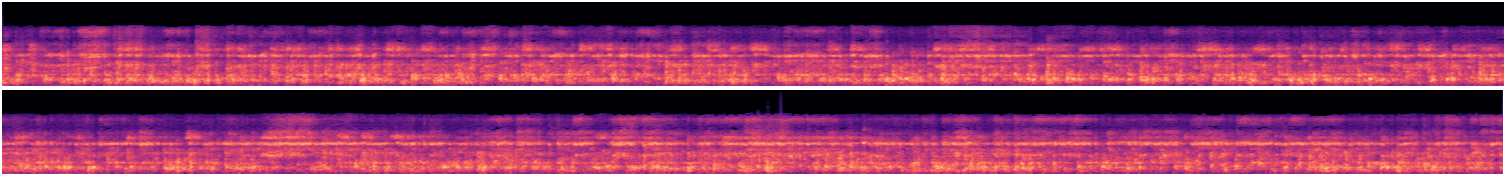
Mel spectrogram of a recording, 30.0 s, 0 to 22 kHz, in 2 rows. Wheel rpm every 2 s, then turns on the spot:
210, 230, 230, 230, 230, 230, 230, 240, 230, 230, 230, 230, 230, 230, 230.
none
